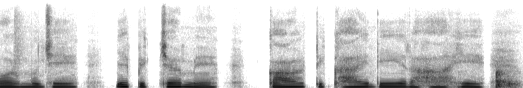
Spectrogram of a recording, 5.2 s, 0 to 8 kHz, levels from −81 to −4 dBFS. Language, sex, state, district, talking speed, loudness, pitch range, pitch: Hindi, male, Arunachal Pradesh, Lower Dibang Valley, 115 wpm, -16 LUFS, 140-150 Hz, 145 Hz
